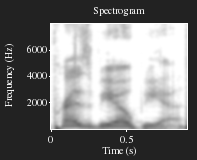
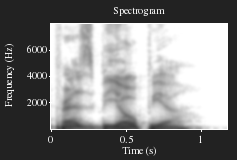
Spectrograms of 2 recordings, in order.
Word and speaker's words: presbyopia: Presbytopia? Is that what you called it? – Presbyopia. – Presbyopia.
